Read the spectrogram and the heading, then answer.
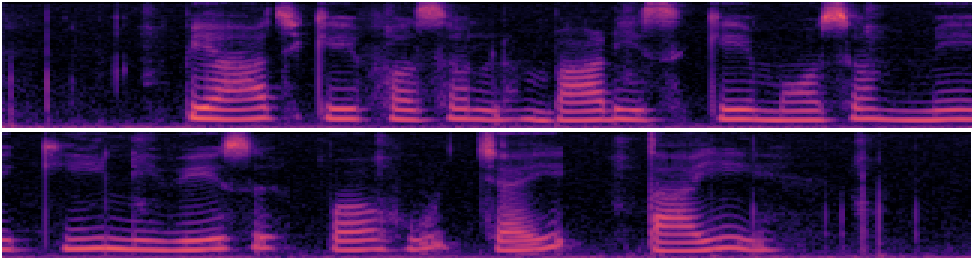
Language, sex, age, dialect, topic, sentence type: Magahi, female, 25-30, Southern, agriculture, question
